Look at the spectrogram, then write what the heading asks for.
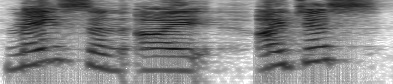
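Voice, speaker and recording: A woman's voice: medium pitch, lively intonation, measured pace, fairly bright tone. A woman voicing a spiteful, snobbish older mother with a haughty, mocking manner in a dramatized story. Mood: flustered, pleading.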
